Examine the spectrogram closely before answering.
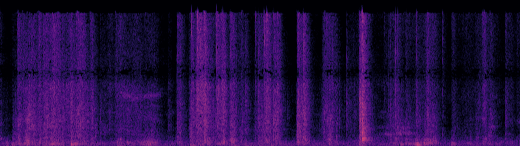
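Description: Plastic anti-static bag crinkling and a cardboard box being handled as a bagged motherboard is packed back into its box and the lid is folded shut, with a run of irregular sharp clicks and rustles.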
